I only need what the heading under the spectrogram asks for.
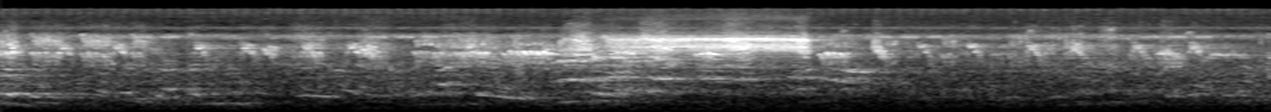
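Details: Baya weavers in village Bengal building nests in tall palm trees and calling to attract females: a continuous wash of shrill, sizzling chatter with rapid repeated chips and lower warbled phrases.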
